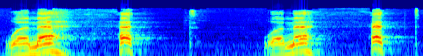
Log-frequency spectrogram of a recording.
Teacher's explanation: من الهاء للتاء مباشره فانا كتبت النطق مباشره راحت فين الدال ودي غمت في التاء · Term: ادغام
